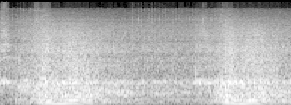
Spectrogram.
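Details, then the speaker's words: Vehicle with a broken rubber-type engine mount and a cracked air filter housing, revved twice: engine rises and falls with a coarse buzzy rattle over the note and body vibration, consistent with the collapsed mount letting the engine touch the body. "ഇതിലിപ്പോ complaint കാണിക്കുന്നത് ദാ ഈ ഒരു engine mounting ആണ്"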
